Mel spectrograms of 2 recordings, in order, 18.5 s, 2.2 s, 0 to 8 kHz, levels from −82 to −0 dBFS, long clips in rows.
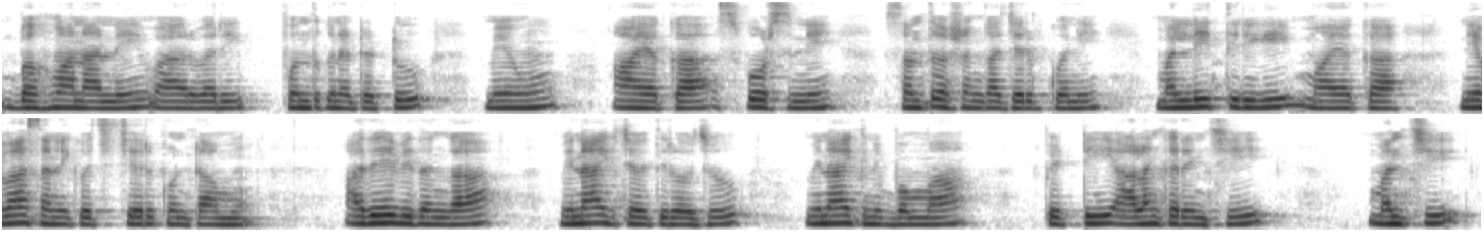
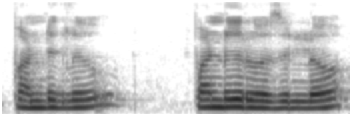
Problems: constant background noise, background conversations at intervals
